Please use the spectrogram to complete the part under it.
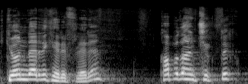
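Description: A man's voice: sits high, expressive, moderate pace, dark tone. A man preaching an informal religious talk from a lectern before an audience, blunt and colloquial, with pious phrases throughout.

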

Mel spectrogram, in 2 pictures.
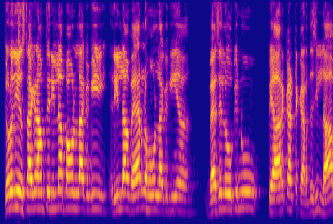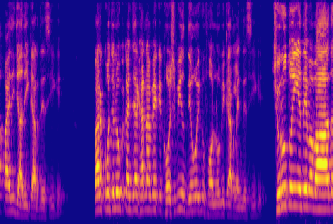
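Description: A man telling a true story in a moralizing, scornful way, acting out other people's words. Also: high voice. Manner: moralizing, scornful, quotes others in their voices. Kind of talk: dramatic storytelling.

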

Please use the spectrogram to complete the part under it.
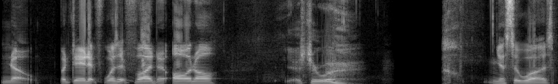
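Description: A man's voice: medium pitch, steady tone, slow pace, gravelly, darkish tone, dry recording, clean studio sound. A man with a groggy morning voice, casually narrating a recap of a video game match as the channel host, asking himself questions and answering them. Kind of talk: casual narration over gameplay clips.

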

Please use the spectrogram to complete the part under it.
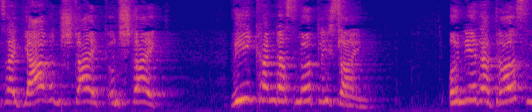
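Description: Very high-voiced woman ranting angrily. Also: pushed and bright. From Germany. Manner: agitated, repetitive, addresses viewers directly. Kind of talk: angry livestream rant.

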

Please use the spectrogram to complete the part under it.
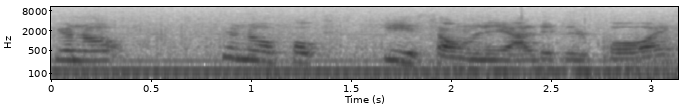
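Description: An actor playing a kindly, pleading clown in an early talkie film, halting and folksy, with ungrammatical, repetitive speech. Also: male voice, on the high side, sing-song. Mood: earnest pleading. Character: kindly, pleading circus clown, stubborn lone juror. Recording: noisy 1920s film soundtrack with hum.

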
